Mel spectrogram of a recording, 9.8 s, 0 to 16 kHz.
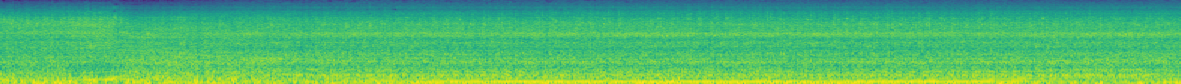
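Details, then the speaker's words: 23-foot Birchaven motorhome V8, Quadrajet carb, after 12 years stored, warming up, oil pressure good, less smoke, coolant leak owner suspects from heater hoses: steady, even low idle rumble, no knocks, misses or hunting; sounded pretty good, normal idle. "Sounded pretty good."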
